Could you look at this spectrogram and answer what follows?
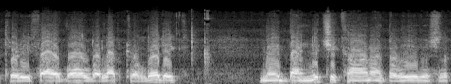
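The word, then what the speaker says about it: Nichicon: a 10 microfarad 35 volt electrolytic made by nichikon i believe is the correct pronunciation to start out with this particular capacitor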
